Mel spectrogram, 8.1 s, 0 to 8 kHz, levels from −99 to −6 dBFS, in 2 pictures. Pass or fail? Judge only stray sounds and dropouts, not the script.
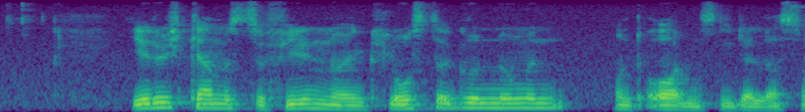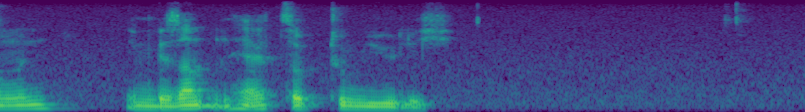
pass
